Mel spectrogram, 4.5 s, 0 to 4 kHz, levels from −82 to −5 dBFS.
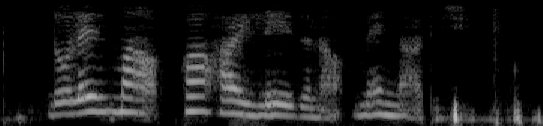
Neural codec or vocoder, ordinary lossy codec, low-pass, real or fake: codec, 16 kHz, 0.5 kbps, X-Codec, HuBERT features, trained on LibriSpeech; MP3, 16 kbps; 3.6 kHz; fake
